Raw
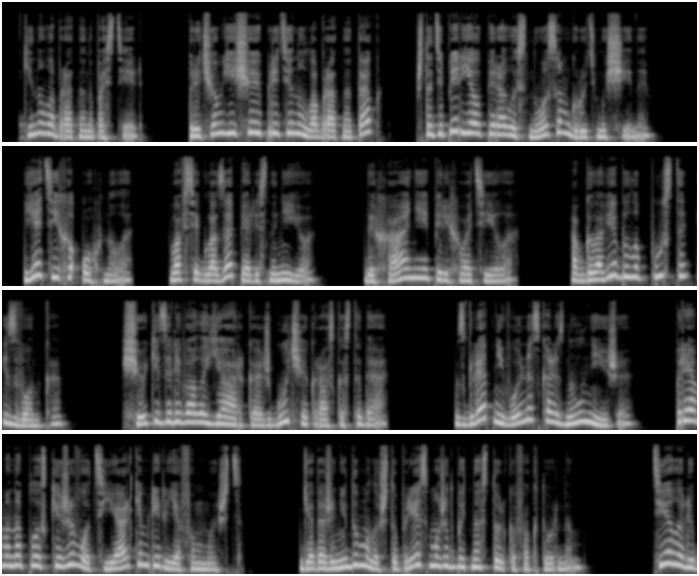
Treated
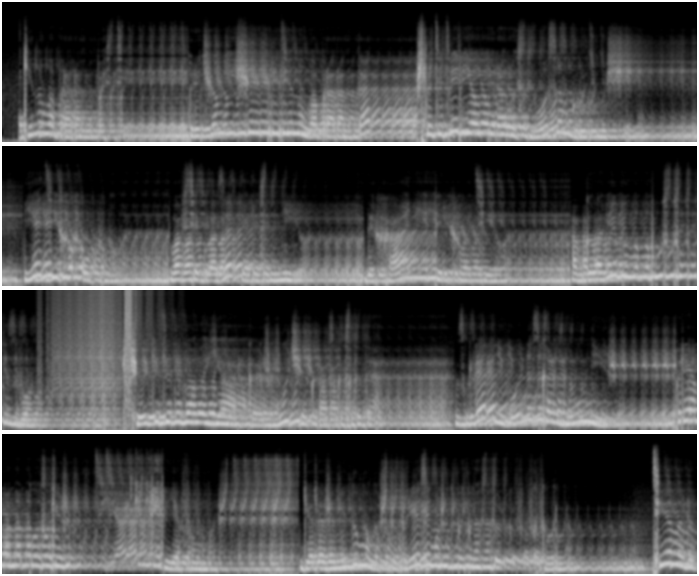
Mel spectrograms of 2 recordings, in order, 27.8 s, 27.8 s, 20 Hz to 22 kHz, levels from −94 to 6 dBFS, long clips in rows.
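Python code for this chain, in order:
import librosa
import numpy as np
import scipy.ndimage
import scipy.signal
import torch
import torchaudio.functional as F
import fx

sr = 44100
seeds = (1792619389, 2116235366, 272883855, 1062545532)

y = scipy.signal.sosfilt(scipy.signal.butter(2, 1800.0, 'lowpass', fs=sr, output='sos'), x)
y = fx.overflow_wrap(y, sr, gain_db=34.0, at=(14.24, 15.18), fade=0.02)
y = fx.differentiator(y, sr, at=(21.52, 22.47))
y = fx.fixed_phaser(y, sr, hz=370.0, stages=4, at=(25.75, 26.2))
y = fx.echo_feedback(y, sr, ms=106, feedback_pct=48, wet_db=-6)
y = fx.rev_schroeder(y, sr, rt60_s=0.97, comb_ms=28, drr_db=15.5)
y = fx.pre_swell(y, sr, db_per_s=21.0)
y = y * 10.0 ** (1.0 / 20.0)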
